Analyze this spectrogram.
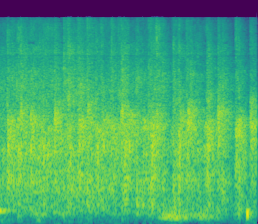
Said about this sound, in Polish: A, e, właśnie, uważam, że te brawa są zasłużone.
